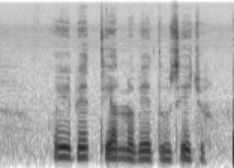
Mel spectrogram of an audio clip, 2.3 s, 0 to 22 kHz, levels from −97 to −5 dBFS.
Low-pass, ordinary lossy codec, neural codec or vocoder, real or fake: none; none; vocoder, 44.1 kHz, 128 mel bands every 512 samples, BigVGAN v2; fake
